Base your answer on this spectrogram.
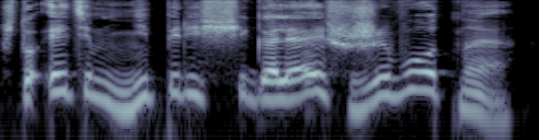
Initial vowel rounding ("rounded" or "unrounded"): rounded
